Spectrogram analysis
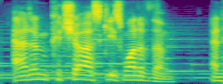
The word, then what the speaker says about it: Kucharski: So Kucharski, is that how do you say your surname? So that's how we say it phonetically. The Polish pronunciation's slightly different, but it actually translates as cook.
